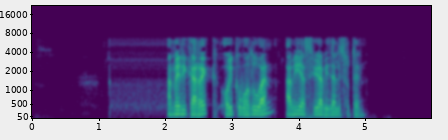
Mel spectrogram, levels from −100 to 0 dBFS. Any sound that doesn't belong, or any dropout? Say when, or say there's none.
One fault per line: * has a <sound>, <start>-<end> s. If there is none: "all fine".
all fine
